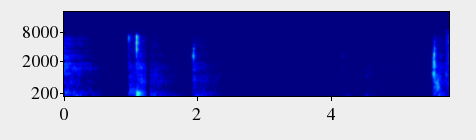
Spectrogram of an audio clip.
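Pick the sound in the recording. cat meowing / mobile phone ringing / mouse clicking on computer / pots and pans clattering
mouse clicking on computer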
